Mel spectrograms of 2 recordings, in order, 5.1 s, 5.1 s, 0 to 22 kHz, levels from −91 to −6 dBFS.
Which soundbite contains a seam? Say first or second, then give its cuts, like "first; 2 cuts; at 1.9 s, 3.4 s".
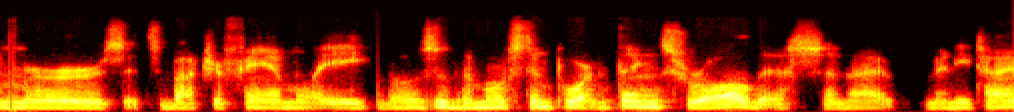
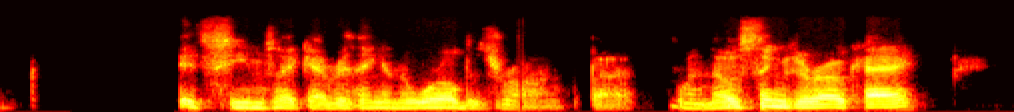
first; 1 cut; at 1.9 s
